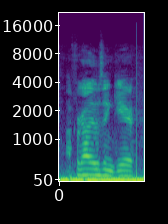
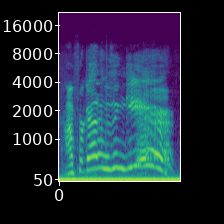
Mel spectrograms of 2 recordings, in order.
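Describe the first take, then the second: First: Said in the usual way. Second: High, loud panicked yell; shouting. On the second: Real, not acted. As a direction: yell it out in alarm. Realizes mistake, repeats shouting.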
